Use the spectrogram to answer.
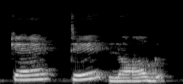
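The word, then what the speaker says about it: catalogue: जी यूई को हम लोग यहां पर पढ़ेंगे ग। तो मीनिंग क्या बनी? कैट लॉग कैटलॉग।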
